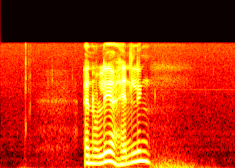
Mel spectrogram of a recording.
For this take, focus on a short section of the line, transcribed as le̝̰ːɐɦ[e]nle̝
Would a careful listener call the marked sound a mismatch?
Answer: yes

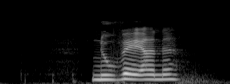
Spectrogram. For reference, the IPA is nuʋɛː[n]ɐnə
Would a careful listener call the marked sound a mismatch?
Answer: yes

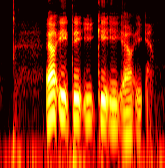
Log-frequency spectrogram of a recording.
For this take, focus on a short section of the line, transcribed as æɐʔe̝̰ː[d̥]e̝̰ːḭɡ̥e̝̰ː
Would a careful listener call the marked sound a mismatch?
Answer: no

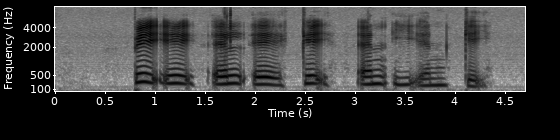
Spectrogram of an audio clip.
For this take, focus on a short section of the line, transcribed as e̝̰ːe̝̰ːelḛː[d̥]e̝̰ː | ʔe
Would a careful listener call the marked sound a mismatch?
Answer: yes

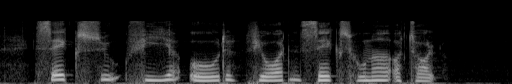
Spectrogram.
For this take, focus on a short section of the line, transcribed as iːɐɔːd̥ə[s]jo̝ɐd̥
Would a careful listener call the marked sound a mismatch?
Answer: yes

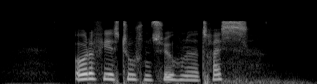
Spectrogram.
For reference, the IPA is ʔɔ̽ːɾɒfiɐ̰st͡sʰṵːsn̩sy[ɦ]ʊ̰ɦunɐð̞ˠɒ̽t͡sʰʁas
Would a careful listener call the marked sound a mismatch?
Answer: yes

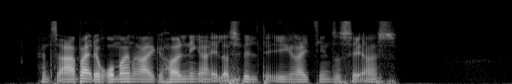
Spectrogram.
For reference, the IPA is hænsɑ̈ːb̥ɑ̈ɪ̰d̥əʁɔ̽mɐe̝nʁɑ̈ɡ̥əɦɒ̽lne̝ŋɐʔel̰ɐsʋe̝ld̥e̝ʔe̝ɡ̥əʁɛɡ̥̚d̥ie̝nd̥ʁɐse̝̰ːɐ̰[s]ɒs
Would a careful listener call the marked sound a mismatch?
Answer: yes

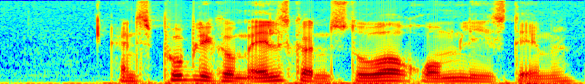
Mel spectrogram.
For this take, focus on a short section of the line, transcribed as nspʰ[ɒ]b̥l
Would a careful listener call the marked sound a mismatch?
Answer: yes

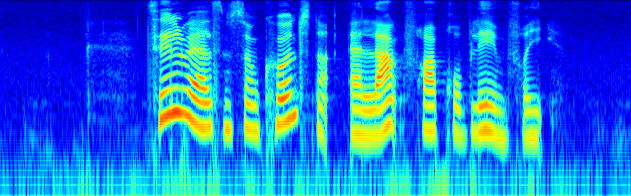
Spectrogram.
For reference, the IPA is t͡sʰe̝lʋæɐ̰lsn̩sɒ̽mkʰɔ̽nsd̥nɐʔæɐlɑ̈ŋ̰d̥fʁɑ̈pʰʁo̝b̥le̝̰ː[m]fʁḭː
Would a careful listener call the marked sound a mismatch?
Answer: no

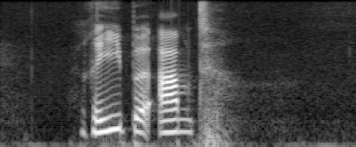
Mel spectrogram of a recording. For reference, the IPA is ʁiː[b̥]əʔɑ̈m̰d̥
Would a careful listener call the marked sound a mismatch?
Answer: no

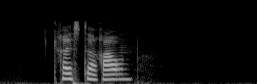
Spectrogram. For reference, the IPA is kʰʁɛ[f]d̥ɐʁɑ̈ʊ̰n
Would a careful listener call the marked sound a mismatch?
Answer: yes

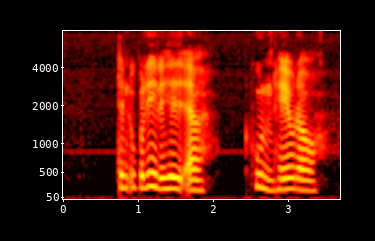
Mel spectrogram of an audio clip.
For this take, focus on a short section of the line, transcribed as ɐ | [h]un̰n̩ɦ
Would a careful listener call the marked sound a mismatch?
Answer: no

